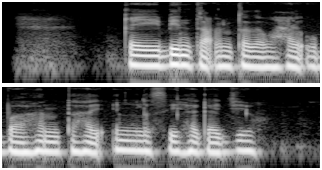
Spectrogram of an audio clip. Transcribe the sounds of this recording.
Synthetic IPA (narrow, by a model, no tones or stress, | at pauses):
qɛjβɪnt̪ʰɐ̰ʕʊnt̪ʰɐðɐwɑħɑjʔʊbaːɦɐnt̪ʰɐɦɛjɪnlɐsiːɦɐɣaːt͡ʃɪjɔ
